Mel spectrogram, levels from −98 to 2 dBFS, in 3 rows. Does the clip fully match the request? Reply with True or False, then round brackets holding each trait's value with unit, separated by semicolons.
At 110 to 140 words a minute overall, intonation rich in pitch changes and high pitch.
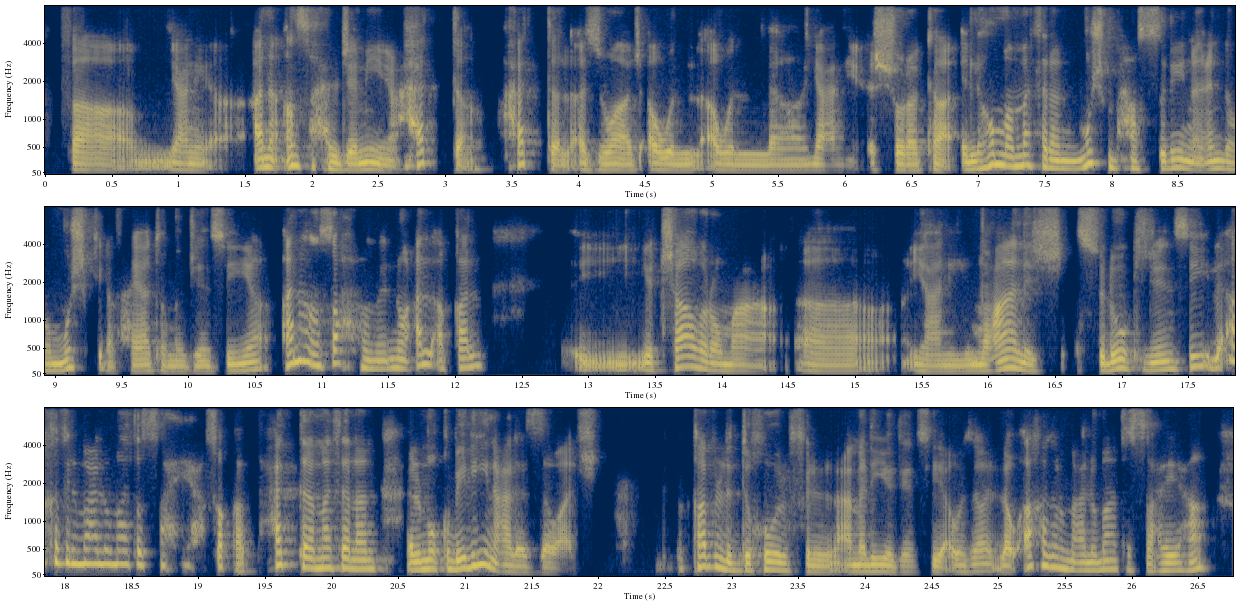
False (120 wpm; 8.6 semitones; 135 Hz)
